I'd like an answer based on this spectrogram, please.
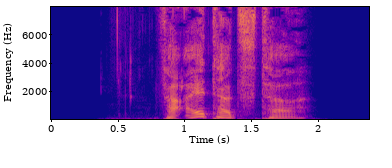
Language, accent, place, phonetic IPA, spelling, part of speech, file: German, Germany, Berlin, [fɛɐ̯ˈʔaɪ̯tɐt͡stɐ], vereitertster, adjective, De-vereitertster.ogg
- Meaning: inflection of vereitert: 1. strong/mixed nominative masculine singular superlative degree 2. strong genitive/dative feminine singular superlative degree 3. strong genitive plural superlative degree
